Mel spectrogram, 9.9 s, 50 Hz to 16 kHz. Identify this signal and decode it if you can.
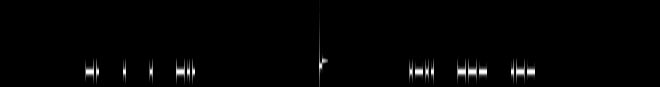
Morse code, heard as a keyed tone, about 30 wpm, spaced as for 17 wpm, 700 Hz. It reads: NEED LOW
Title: 3x Character Spacing - Top 200 Words - 30wpm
